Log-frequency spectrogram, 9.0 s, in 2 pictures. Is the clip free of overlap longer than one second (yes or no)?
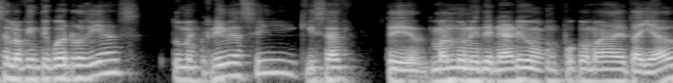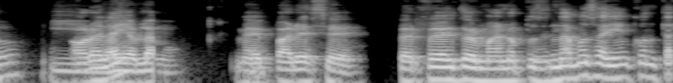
yes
